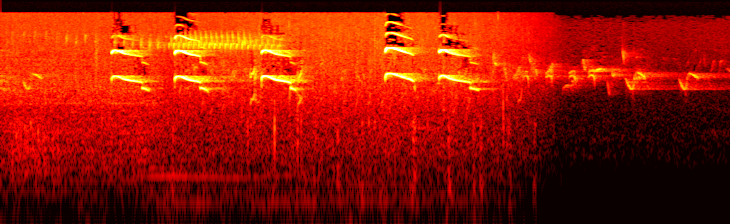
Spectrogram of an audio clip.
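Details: Eagle giving short, sharp, high, slightly downslurred cries, spaced about a second apart in two bursts of three to four, then fading into softer trailing notes over a faint background hiss.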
